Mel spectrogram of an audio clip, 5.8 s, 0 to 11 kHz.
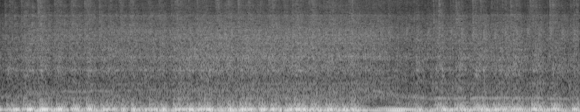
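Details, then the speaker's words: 1994 Vauxhall Astra GSi (C20XE Red Top), cool engine after cleaning the injectors and fitting a new battery: it eventually starts, then gives a deep, uneven rumble that stumbles and surges. It runs rough, likely from air in the fuel system. "as you saw then the car eventually started up and obviously there's going to be a bit of air in the fuel system after taking the injectors out and cleaning them"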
